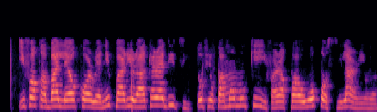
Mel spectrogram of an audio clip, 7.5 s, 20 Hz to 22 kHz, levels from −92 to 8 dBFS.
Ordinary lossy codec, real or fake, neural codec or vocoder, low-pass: none; real; none; 5.4 kHz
